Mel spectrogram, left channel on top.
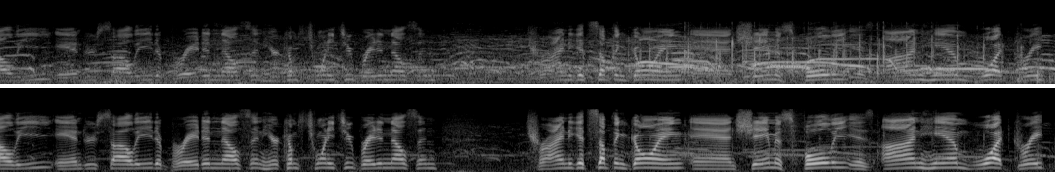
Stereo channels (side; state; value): both; normal; correlation 0.64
